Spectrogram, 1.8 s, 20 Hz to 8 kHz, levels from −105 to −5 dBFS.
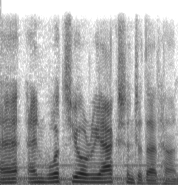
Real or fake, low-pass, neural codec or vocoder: real; 7.2 kHz; none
